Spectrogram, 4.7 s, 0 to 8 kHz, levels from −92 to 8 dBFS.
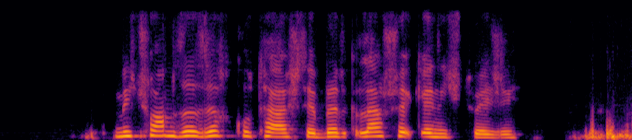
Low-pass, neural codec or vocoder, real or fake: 7.2 kHz; codec, 16 kHz, 8 kbps, FunCodec, trained on Chinese and English, 25 frames a second; fake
